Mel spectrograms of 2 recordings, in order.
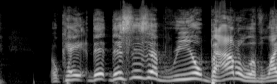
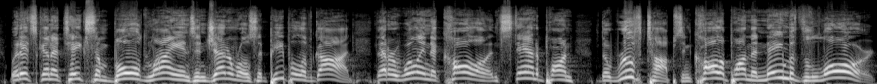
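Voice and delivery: fiery preaching; 5 semitones higher than usual. Real, not acted. A preacher rallying the church to rise up, fiery. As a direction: rouse the church like a revival preacher. Preaching at full force to listeners.

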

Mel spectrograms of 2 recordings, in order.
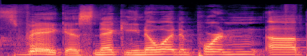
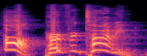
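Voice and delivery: bright high sing-song, much higher; chirpy high quote. Retold or imitated. Fuko gleefully seizing the moment, chirpy high voice. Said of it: "And Fuko's like".

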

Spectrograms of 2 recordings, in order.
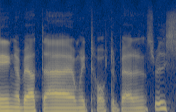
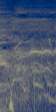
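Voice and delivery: burst of laughter; 16 dB quieter than usual. Real, not acted. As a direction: crack up with a shrieking laugh. Laughing at own story.

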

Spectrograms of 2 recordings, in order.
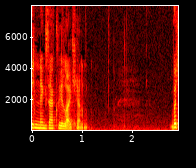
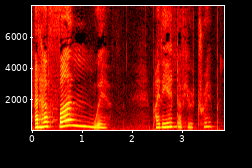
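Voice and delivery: higher, breathy dreamlike coaxing; friend's ringing voice; 4 semitones higher than usual. Retold or imitated. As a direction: coax like a voice echoing in her head. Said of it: "she heard her friend's voice ringing in her ears".

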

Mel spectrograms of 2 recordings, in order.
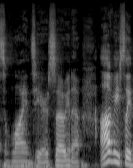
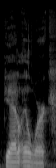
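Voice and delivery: very quiet; 4 semitones lower, 7 dB quieter than usual. Retold or imitated. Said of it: "Very, very quietly".

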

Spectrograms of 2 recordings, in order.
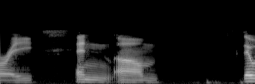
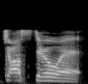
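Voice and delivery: louder, higher curt command; hammed-up Bruce snapping an order; mock Bruce order; 8 semitones higher, 8 dB louder than usual. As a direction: bark it as a bossy mentor. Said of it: "And Bruce is like".

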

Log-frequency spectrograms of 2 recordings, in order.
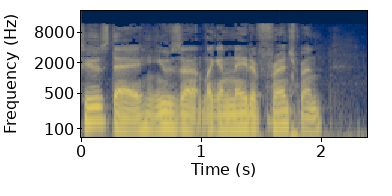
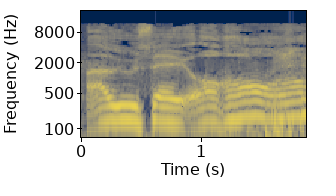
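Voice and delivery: mock French accent; 4 semitones higher, slower than usual. Mocking French speech.

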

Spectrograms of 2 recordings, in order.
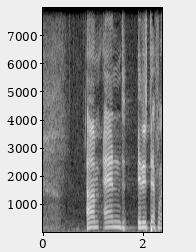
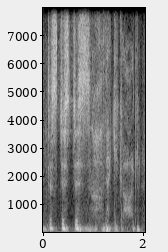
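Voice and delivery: breathy, unvoiced thanks barely above a breath; hushed private gratitude to God; awed whisper; 3 semitones lower, 4 dB quieter than usual. Real, not acted.

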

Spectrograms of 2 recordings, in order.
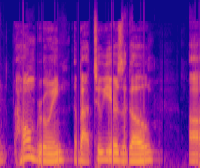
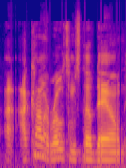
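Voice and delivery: ordinary talk, nothing marked

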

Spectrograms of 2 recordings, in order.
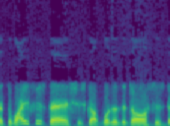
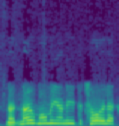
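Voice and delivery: higher-pitched imitation of a child; pleading little daughter; 6 semitones higher than usual. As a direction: lightly act out a child needing Mummy. Daughter pleading with distracted mother.

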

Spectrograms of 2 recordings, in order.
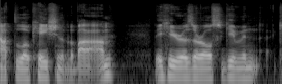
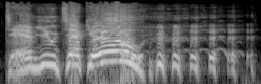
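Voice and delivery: building frantic yell, higher and louder; rising hysterical meltdown; panicked rant; 10 semitones higher, 11 dB louder, slower than usual. Retold or imitated. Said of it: "I can imagine him going like".

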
